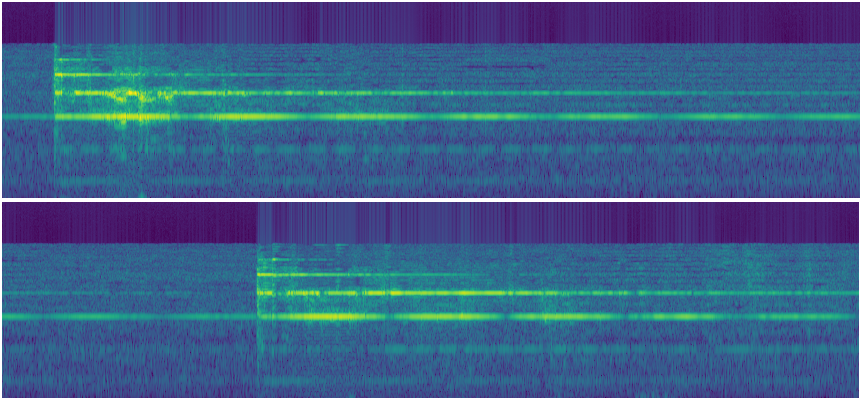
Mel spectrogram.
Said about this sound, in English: And we'll receive the sound of the bell.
